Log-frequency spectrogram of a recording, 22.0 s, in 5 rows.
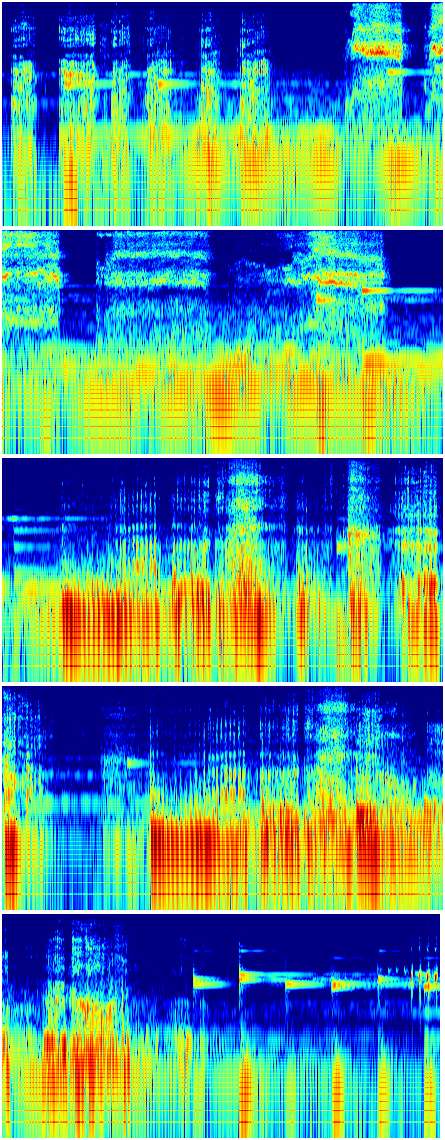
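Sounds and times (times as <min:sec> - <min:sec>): lion roaring: 0:00.0 - 0:02.8, 0:09.4 - 0:19.7
soft background music: 0:00.0 - 0:22.0.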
